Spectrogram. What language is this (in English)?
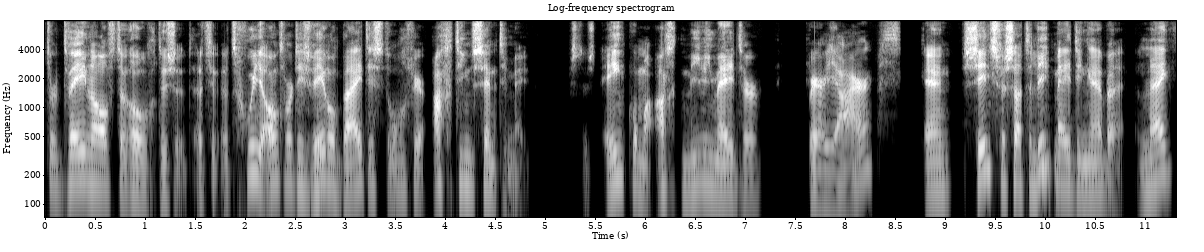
Dutch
